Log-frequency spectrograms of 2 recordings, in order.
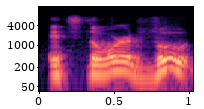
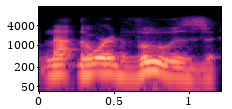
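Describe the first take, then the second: First: "vous" said as French "vu", no S at the end, rising; silent S. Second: "vous" said as "vuz" with the S sounded, the wrong way. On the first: Vlogger showing the right way to say vous, silent S. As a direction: say "vous" as just "vu", no final sound. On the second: Vlogger showing the wrong way to say vous, S sounded. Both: Shown as a demonstration. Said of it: "you don't pronounce that S".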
